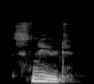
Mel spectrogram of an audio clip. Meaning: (noun) A band or ribbon for keeping the hair in place, including the hair-band formerly worn in Scotland and northern England by young unmarried women
- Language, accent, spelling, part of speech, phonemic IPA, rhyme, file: English, Southern England, snood, noun / verb, /snuːd/, -uːd, LL-Q1860 (eng)-snood.wav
